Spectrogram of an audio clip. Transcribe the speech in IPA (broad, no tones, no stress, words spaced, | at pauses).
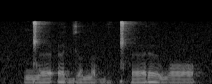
ŋ͡ǁɜʔɜ ɡʲɔnɒ bə̤ ǁʰɜɾəː wɔ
